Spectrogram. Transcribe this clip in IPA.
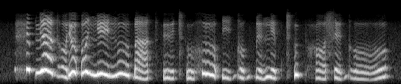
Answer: hɘ˥˧p lʲaː˥˧dʱɔ˨˩˦ɾʲɔ˥˧ʔɔ˥˧i̯ ŋeː˥˧ŋoː˥˧ɓaː˨˩˦ t͡sʼɨ˨˩˦t͡sʼu˨˩˦xoː˥˧ʔi˨˩˦ ɡo˨˩˦ɡɓɘ˨˩˦ŋe˨˩˦pt͡sʼu˥˧p hɔ˨˩˦ sɘ˨˩˦ɡʱoː˨˩˦

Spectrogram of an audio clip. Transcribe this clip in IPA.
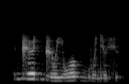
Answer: d͡ʒø˥d d͡ʒu˩jwo˧ ɡ͡bu˩dʉ˩ç

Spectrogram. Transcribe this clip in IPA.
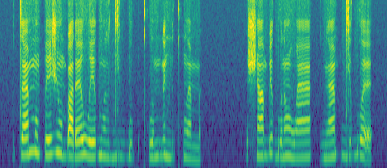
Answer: tæmõ peʒõɓa ɾɛ weɡʷãzdʲoɡ͡bop kʷʰɛmɗə̃nʲɛkʷʰæ̃m | ʃãɓeɡʷɛ ɾõwæ̃ | ɡæ̃p dʲəɡʷɛ

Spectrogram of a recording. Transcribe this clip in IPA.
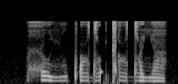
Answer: ħo˥˩ ʎu˧pʼo˥˩ dˤʊ˥ʔǁu˧ dˤe˥˩ ʎa˥˩

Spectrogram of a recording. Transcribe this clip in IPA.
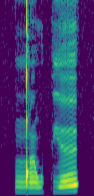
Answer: ŋ͡ǃœ̃wpʲɛ

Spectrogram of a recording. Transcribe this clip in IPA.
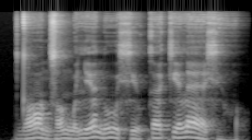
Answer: dɔː˧˥˧nzɔ˧˥˧ŋʷə˧˥ lʲəː˧˥˧nuː˥˨ xʲu˧˩˧kəː˧˥kʲə˧˥ lɛː˥˨xʲɔ̤˧˩˧

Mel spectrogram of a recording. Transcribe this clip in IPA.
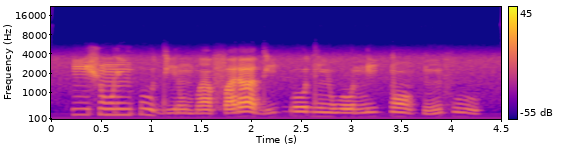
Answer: i˦ʃũ˦ɾĩ˦k͡pu˦˨ di˨ɾũ˨bã˨fa˨˦ ɾa˦˨di˨˦ ɡ͡bo˦dĩ˧wo˧ ni˦k͡pɔ̃˦˨ k͡pĩ˨˦fu˦˨

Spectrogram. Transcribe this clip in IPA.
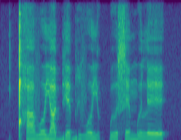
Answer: ǃʰavɤja bʲɛbivɤjɯ k͡pɯsemɯ le

